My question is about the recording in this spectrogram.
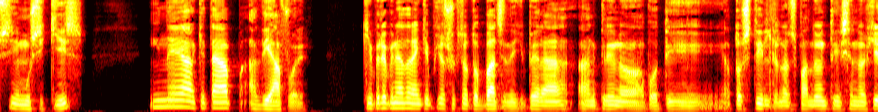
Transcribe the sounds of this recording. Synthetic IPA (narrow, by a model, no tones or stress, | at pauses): simusicis | ine̞ɐɾce̞t̪ɐɐ̰ðiɐfo̞ɾi | cepɾe̞pinɐit̪ɐnece̞pço̞sfikt̪ot̪o̞bɐt͡set̪oecipe̞ɾɐɐ̰nkɾino̞ɐpot̪ḭt̪ost̪ilt̪enɐt̪ospɐnd̪unt̪isenoɾçi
